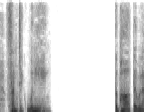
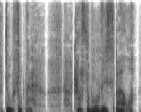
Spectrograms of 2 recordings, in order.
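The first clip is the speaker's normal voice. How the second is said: grunted; 6 semitones higher, 3 dB louder than usual. A narrator's reading. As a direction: force it out through strain. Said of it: "the Witcher grunted".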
